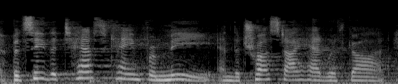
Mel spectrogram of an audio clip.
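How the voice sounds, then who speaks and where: A woman talks at a fairly slow pace and medium pitch. Her recording carries audible room echo and noticeable background noise. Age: 60s. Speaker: recovering alcoholic speaker. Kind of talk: recovery testimony talk.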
